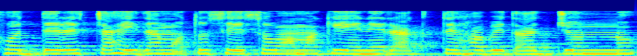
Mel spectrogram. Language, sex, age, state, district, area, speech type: Bengali, female, 30-45, West Bengal, Nadia, rural, spontaneous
